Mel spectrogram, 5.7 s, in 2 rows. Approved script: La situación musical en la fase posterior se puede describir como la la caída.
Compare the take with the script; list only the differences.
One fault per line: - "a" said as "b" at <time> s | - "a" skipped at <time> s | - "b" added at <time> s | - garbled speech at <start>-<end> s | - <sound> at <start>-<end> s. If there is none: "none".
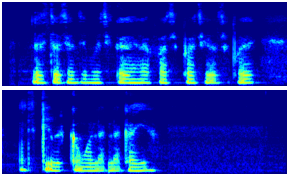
none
